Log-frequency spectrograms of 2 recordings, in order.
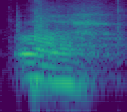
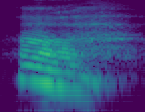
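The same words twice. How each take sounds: First: The sigh sounds angry. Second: The sigh sounds exhausted.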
